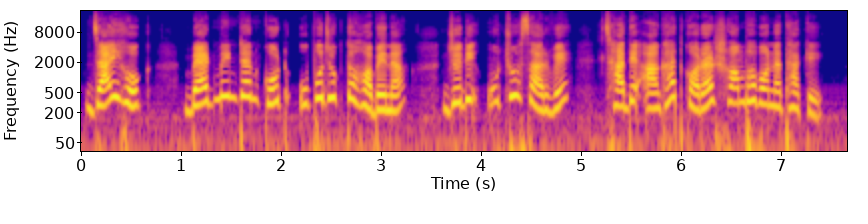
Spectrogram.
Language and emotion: Bengali, neutral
